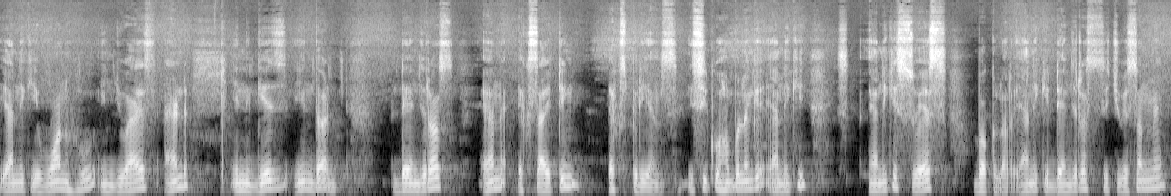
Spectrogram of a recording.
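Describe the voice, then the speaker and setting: A man takes students through a vocabulary lesson. His voice is gravelly and husky, with a dark, mellow tone. He goes through each word's meaning and slows right down to read the English definitions aloud. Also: mid-range voice. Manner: explains each Hindi meaning, then reads English definitions slowly. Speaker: vocabulary teacher. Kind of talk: exam-prep vocabulary lesson.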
